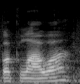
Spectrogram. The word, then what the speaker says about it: baklava: throughout this whole video you're gonna hear me call it baklava that's the way assyrians pronounce it moving on i'm gonna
